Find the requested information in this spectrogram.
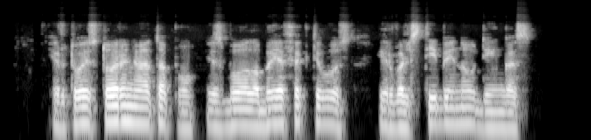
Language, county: Lithuanian, Telšiai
